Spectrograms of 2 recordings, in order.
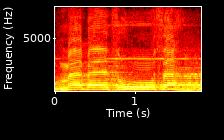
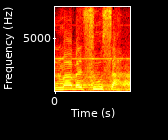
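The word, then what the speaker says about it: مبثوثة: Wa zarabiyyu mabthutsah ya. Wa zarabiyyu bukan mabsusah, tapi mabthutsah. Fa-nya diperjelas Pak.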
